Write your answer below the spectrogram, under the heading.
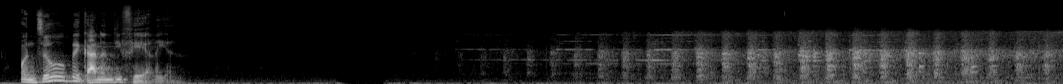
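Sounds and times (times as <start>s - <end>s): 
speech: 0.2s - 1.9s
steam train puffing: 4.2s - 10.6s.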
